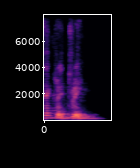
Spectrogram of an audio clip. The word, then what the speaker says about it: secretary: not secretary teacher okay but remember that in English it's secretary three syllables huh that's why English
